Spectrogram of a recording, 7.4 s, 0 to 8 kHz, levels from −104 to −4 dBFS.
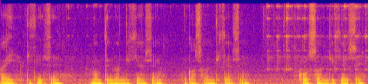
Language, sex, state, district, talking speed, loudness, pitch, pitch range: Nagamese, male, Nagaland, Kohima, 115 wpm, -19 LUFS, 105 Hz, 100-115 Hz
